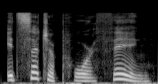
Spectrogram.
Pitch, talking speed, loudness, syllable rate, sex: 190 Hz, 190 wpm, -17 LUFS, 3.5 syllables/s, female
